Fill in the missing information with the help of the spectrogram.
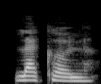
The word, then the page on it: la colle: frances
